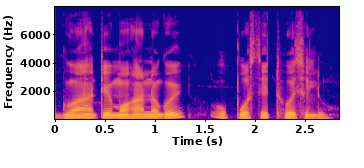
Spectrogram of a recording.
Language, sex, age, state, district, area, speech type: Assamese, male, 60+, Assam, Golaghat, urban, spontaneous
